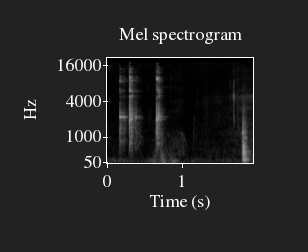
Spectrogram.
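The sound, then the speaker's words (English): Glasses clink together in a toast, three bright chimes in quick succession, followed by a softer knock and another ringing clink a moment later. “Yeah, it's just like you clink, Canadian friends do it.”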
